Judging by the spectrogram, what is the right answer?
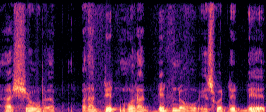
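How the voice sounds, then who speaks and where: A man with a Southern US accent speaks in a very deep, low pitch that is somewhat breathy. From Arkansas. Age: 70s. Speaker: war veteran. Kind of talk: oral history interview. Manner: halting.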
